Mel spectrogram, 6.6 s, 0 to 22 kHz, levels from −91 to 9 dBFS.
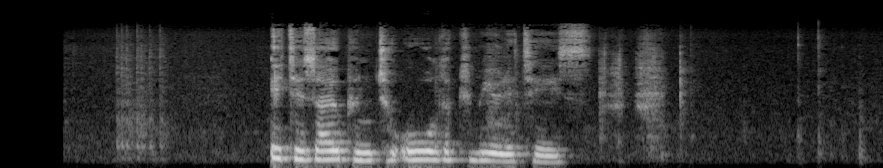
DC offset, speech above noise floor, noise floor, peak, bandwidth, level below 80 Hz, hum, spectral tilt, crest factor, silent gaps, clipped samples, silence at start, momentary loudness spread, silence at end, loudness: under 0.1%; 46 dB; -61 dBFS; 0 dBFS; 12.5 kHz; -54 dBFS; none; -4 dB/octave; 18 dB; none; under 0.1%; 2.05 s; 20 LU; 1.65 s; -14 LUFS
